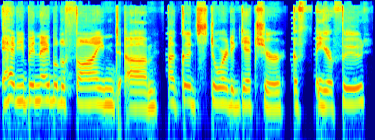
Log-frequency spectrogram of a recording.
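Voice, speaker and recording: A woman's voice: mid-range voice, steady tone, moderate pace, no room sound, studio quality. A woman hosting a casual interview, friendly and rambling, often restarting her sentences. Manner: friendly, rambling, self-correcting. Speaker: podcast host.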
